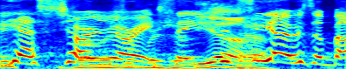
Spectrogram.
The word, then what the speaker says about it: Jean-Michel Jarre: one of the original French, Jean-Michel, I can't pronounce his last name, a French experimental. Jean-Michel Jarre? Yes, Jarre.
